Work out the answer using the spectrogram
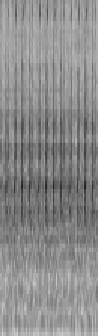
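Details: Daewoo Lanos with engine code AE at quiet idle: sharp, even, high-pitched ticking about ten times a second; noisy hydraulic lifters.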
